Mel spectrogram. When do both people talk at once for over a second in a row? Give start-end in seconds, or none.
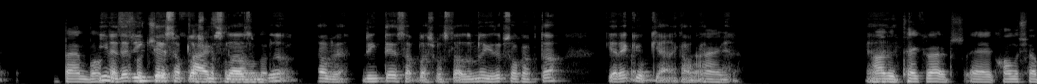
1.0-2.8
